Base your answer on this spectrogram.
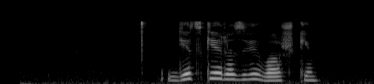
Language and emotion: Russian, neutral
